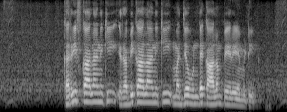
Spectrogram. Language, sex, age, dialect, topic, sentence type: Telugu, male, 18-24, Utterandhra, agriculture, question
